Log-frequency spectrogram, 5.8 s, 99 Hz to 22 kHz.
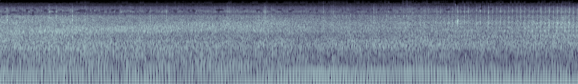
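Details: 1998 Ariens 21" self-propelled mower with VLV60 single-cylinder engine, after drive-belt tension spring replaced: steady, even drone with no surging or knocking, running healthy.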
